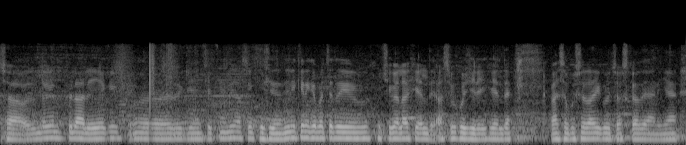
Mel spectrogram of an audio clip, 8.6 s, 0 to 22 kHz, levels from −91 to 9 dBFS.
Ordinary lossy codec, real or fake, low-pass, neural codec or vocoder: Opus, 64 kbps; real; 7.2 kHz; none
